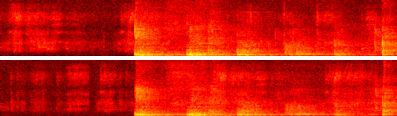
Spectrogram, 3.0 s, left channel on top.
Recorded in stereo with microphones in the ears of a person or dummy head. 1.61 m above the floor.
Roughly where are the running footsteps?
Left.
